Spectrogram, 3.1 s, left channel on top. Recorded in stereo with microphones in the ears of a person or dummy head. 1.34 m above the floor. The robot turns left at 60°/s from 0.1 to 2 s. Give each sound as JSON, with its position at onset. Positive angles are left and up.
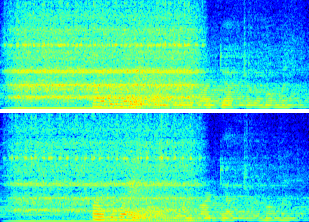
{"t": 0.9, "sound": "a woman speaking", "azimuth_deg": -120, "distance_m": 0.8}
